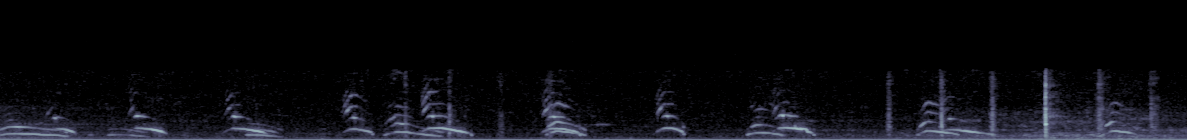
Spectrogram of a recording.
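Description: Young kittens mewing, a string of short, thin mews that rise and fall in pitch, about one or two a second and sometimes overlapping. A few faint clicks come near the end, one of them sharp about ten seconds in.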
